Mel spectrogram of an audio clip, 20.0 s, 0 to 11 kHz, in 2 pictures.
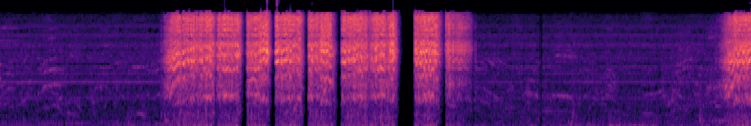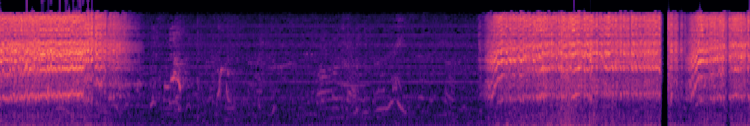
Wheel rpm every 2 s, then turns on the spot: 10, 180, 180, 20, 20, 120, 0, 0, 130, 160.
none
